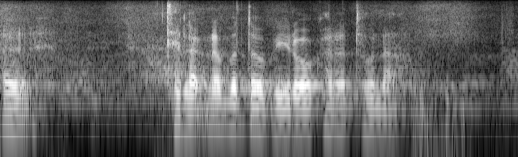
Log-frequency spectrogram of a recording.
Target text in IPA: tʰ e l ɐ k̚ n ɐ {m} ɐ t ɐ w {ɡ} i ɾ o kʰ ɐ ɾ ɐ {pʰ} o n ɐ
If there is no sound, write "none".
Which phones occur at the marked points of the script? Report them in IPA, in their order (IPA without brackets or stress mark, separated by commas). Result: b, b, tʰ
